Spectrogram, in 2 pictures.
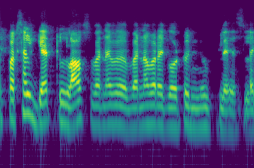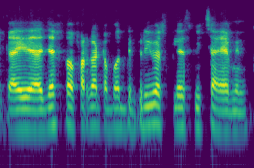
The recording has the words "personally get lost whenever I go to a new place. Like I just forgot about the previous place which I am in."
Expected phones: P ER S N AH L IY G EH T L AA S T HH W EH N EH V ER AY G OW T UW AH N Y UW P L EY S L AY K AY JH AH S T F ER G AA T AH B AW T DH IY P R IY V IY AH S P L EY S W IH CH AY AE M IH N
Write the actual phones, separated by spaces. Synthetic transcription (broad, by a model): P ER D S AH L G EH T L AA S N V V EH N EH V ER AY G OW T UW N Y UW P L EY S L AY K AY JH AH S T F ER G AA T AH B AW T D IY P R IY V IY AH S P L EY S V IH CH AY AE M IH N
